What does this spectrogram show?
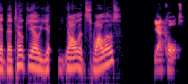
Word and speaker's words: Yakult: do you say it the Tokyo yit swallows yakult yakult swallows yes the Tokyo yakult swallows and so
